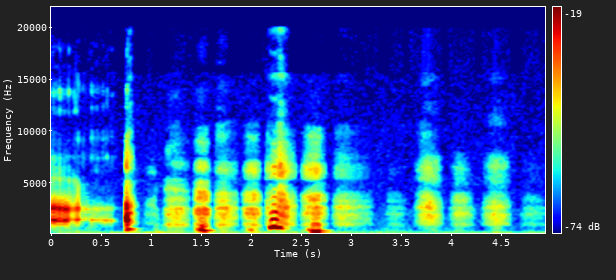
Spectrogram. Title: Crying Baby Light Short Sound Effect | Gentle Infant Whimper | No Copyright & Free for Editing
